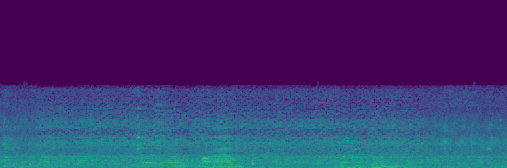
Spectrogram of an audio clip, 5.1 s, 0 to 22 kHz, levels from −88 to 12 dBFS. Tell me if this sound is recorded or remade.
remade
